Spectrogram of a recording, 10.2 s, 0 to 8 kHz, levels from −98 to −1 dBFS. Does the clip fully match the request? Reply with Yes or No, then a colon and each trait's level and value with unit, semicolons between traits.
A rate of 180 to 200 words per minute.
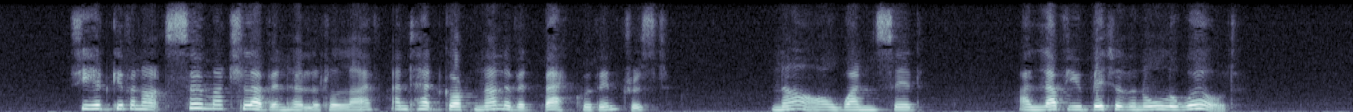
Yes: average, 185 wpm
